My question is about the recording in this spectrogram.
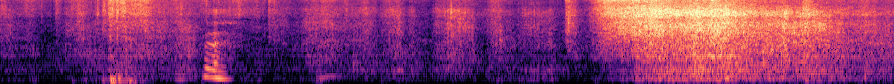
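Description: Snow shovels scooping and scraping through snow, with a low thump about half a second in and a louder scrape of about a second near the end.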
